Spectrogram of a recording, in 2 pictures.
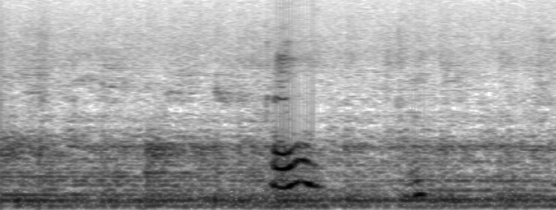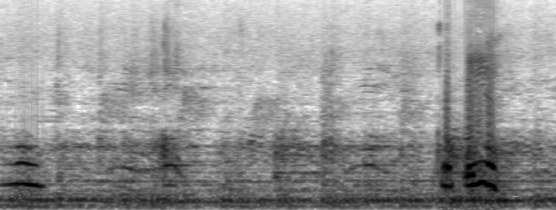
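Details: A newborn baby monkey, hit and bitten by an adult female, gives wavering, quavering cries calling for its mother over a steady low hum.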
